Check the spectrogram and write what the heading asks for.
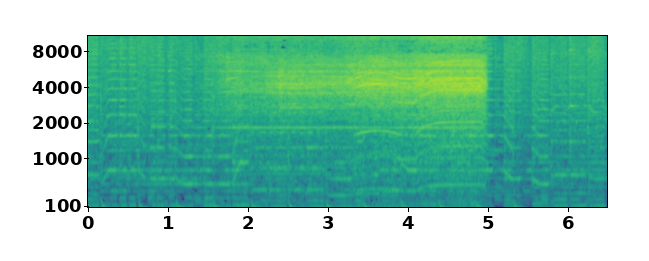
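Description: Cordless drill driver running for about three seconds, driving a Phillips screw to fasten an LED turn-signal light to a plastic fender; it grows louder and stops suddenly, over electronic dance music.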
